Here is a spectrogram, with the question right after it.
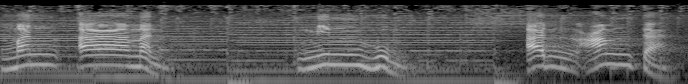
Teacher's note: ketika bertemu dengan huruf a ha a k dan G caranya nun mati atau tanwin dibaca secara jelas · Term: izhar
